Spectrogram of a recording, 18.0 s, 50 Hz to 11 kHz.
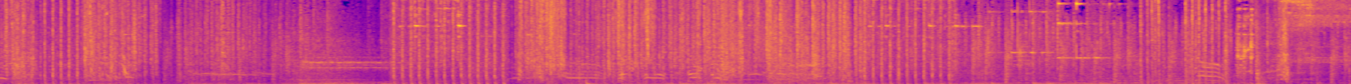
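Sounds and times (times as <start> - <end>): machine gun firing bursts: 0.0 - 3.6, 5.2 - 13.4.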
